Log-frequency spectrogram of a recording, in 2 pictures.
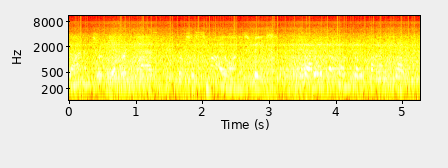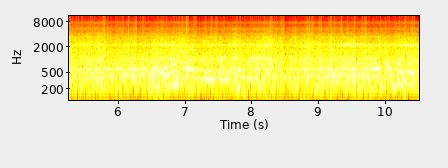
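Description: A news radio broadcast: a reporter talking, the voice thin and muffled as over AM radio.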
